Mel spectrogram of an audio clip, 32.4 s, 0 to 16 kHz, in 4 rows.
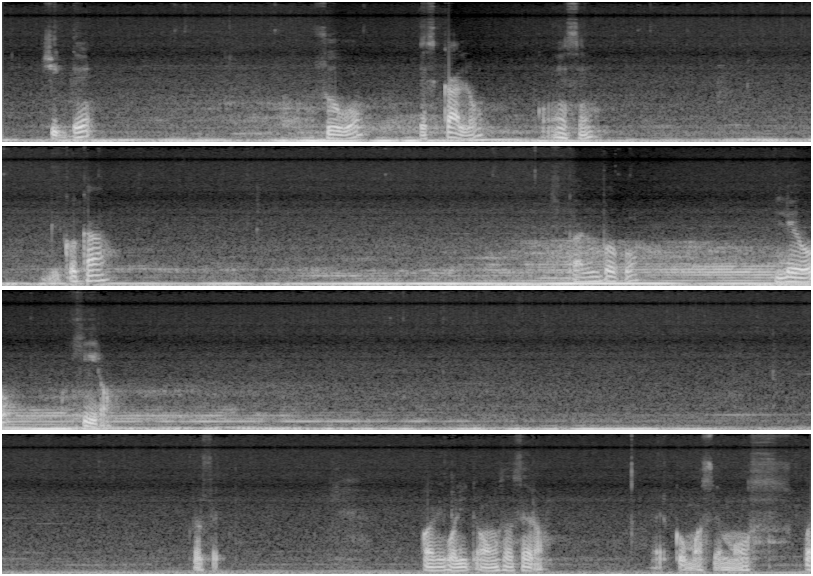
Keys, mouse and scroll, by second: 0.9 shift+d, 4.6 s, 6.9 click, 7.1-8.1 middle drag, 8.1 click, 9.5-11.3 middle drag, 11.9-13.6 drag, 13.5 s, 16.5-17.8 middle drag, 17.8 r, 20.6-27.4 middle drag, 29.4-30.5 middle drag, 31.5-32.3 middle drag.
